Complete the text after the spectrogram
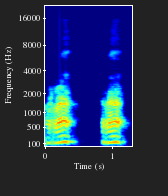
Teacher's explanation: நாக்கோட நுனிப்பகுதி அந்த பல் வரிசையோட அடியில தொட்டுட்டு வரும்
